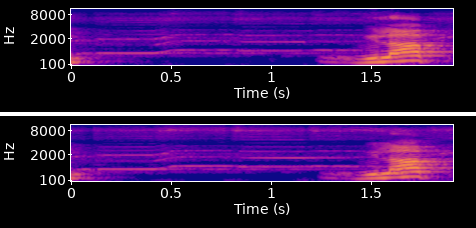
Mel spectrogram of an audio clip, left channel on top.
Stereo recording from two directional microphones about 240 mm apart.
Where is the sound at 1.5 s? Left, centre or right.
Left.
